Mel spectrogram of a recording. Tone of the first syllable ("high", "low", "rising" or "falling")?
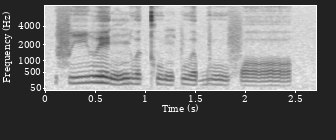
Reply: rising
